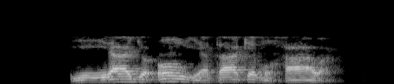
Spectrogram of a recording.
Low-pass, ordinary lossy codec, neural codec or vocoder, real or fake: 3.6 kHz; Opus, 64 kbps; none; real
